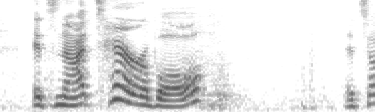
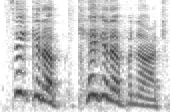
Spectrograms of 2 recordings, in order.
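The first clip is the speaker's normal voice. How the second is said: high loud take it up; enthusiastic shout; 5 semitones higher, 6 dB louder, faster than usual. Real, not acted. Host echoing friend's catchphrase, loudly excited. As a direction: belt it out with gusto.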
